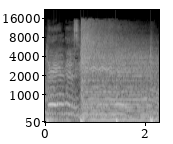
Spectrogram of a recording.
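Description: Live worship band music: a sung melody over sustained chords, with a steady kick-drum beat.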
